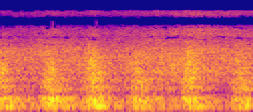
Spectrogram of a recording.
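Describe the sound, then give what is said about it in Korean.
A steam locomotive hisses steadily, with soft rhythmic puffs of steam rising and falling every fraction of a second, moderately loud, with no voices. “영국에서 세계 최초로 철도가 개통됐습니다.”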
